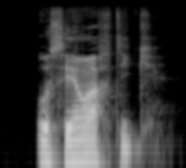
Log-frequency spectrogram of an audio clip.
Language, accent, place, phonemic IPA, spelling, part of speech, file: French, France, Lyon, /ɔ.se.ɑ̃ aʁk.tik/, océan Arctique, proper noun, LL-Q150 (fra)-océan Arctique.wav
- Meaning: Arctic Ocean (the smallest of the five oceans of the Earth, on and around the North Pole, bordered by the three continents of Asia, Europe and North America)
